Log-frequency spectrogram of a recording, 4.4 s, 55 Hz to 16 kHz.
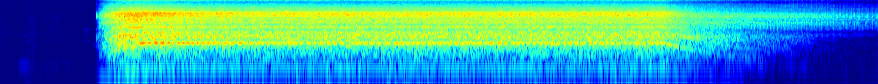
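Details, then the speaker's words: Worn original motor of a professional hair dryer used several years, run with a 0.22 µF capacitor fitted: it spins up to a steady high whine for about three seconds, then coasts down; the motor is worn and should not be used. "także widzicie że lepiej tego silnika już nie używać chyba że właśnie do takich doświadczeń"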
